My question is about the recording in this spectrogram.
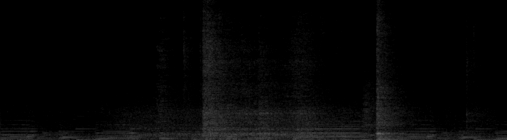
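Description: Light background music throughout. About halfway, a second of scraping and handling noise as the dish goes into the oven; then, about three-quarters through, a single sharp thud from the oven door shutting, the loudest sound.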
